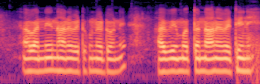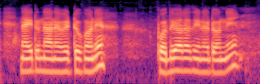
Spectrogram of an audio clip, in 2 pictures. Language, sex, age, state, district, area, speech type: Telugu, male, 18-30, Telangana, Peddapalli, rural, spontaneous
